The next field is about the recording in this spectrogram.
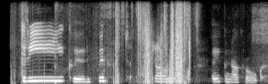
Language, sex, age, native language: Icelandic, female, 70-79, Icelandic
